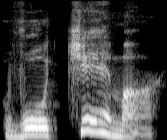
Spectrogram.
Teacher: So vochema, the stress is on che, and ma is, you see, it is svarita, vo is anudatta, and che is udatta.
